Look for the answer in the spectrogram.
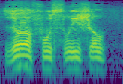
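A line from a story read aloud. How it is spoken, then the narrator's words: Grim, rough. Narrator (Russian): мрачно и грубо ответил Саша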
